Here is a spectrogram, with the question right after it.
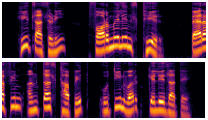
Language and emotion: Marathi, neutral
